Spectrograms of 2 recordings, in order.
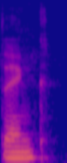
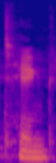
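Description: First: The word starts with a soft th sound. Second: The word starts with a plain t sound. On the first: The speaker calls it right. "she said think" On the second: The speaker calls it wrong. "She didn't say tink"

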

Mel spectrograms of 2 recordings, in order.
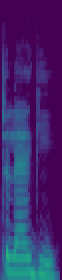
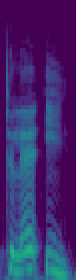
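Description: First: The q sound is said as a full qaf. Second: The q sound is said as a glottal stop. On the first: The speaker calls it wrong. "not تلاقي" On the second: The speaker calls it right. "every qaf is automatically switched into a"

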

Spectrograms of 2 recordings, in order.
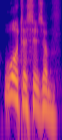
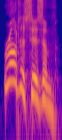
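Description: First: The word begins with a W sound. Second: The word begins with an R sound. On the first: "more commonly pronounced wotacism" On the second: "The condition of not being able to pronounce the letter R is called rotacism"

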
